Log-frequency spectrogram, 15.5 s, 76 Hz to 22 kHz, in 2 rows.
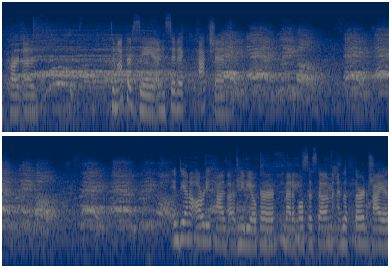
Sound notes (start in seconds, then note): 0.0 crowd cheering; 5.9 chanting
